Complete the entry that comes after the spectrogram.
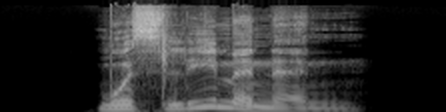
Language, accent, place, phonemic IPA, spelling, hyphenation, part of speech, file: German, Germany, Berlin, /musˈlimɪnən/, Musliminnen, Mus‧li‧min‧nen, noun, De-Musliminnen.ogg
- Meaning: 1. genitive singular of Muslimin 2. plural of Muslimin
